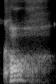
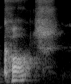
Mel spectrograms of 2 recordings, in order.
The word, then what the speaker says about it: Kau: And we have now the great privilege to move to Robert Kau as he would be pronounced in Germany. Um some uh as we've learned call him Robert Cotch, but I think he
